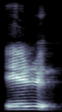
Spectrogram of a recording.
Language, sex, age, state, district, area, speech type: Malayalam, female, 30-45, Kerala, Kannur, rural, read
